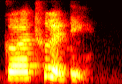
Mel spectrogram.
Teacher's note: Make that T a little D.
